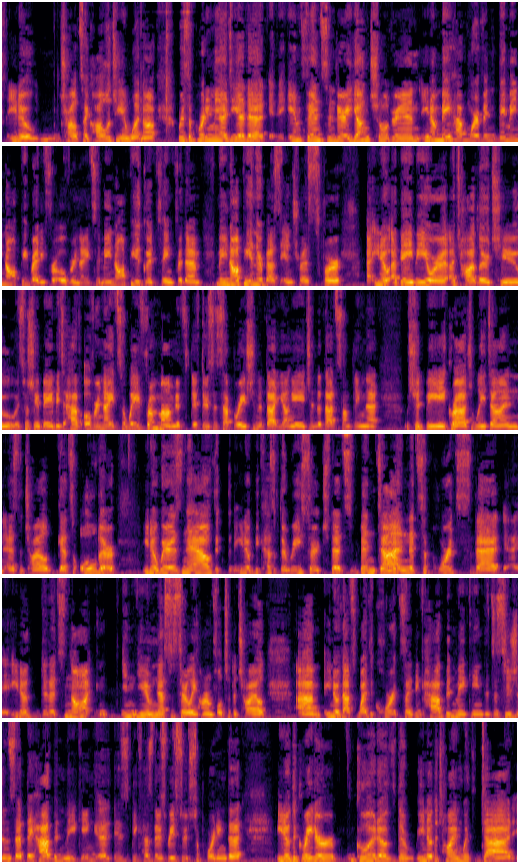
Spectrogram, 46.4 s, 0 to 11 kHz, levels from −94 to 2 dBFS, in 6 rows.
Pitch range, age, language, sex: 180-200 Hz, 30-49, English, female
